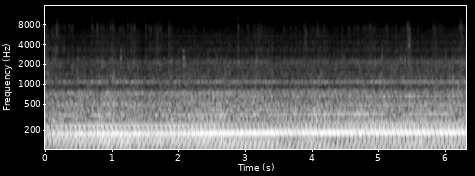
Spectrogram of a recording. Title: GTT First Drive Misfire ?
